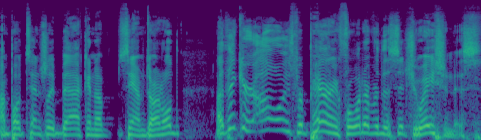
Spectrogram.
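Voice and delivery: plain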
